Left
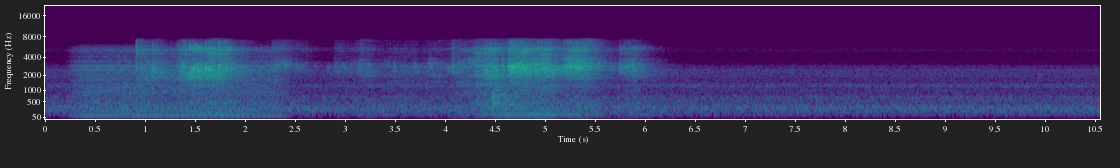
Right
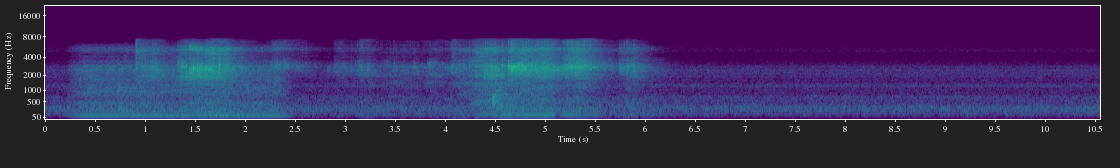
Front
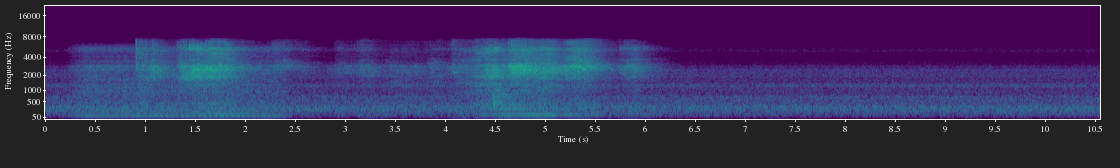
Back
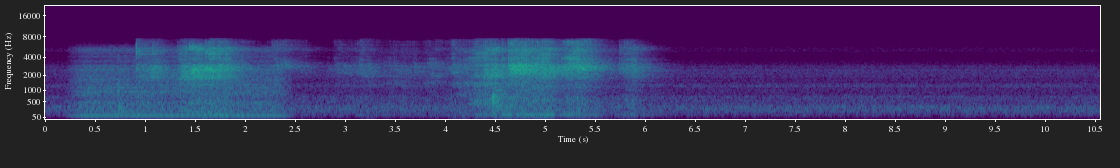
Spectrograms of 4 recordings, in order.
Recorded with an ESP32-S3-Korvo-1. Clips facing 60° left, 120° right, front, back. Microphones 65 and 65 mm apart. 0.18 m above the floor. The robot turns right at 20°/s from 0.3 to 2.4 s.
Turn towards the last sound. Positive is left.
turn(degrees=155)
